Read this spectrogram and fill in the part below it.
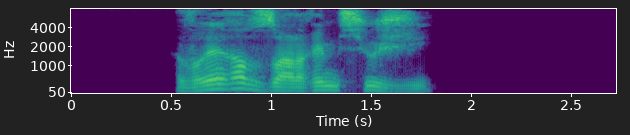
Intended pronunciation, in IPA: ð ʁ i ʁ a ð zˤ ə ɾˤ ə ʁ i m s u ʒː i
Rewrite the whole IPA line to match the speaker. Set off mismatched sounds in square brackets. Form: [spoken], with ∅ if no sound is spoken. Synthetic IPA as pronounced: [v] ʁ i ʁ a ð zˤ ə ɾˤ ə ʁ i m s u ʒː i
